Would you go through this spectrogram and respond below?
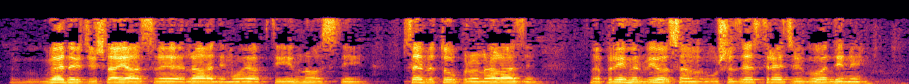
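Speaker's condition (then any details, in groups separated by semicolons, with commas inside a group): Parkinson's disease; walks about 8 km daily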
